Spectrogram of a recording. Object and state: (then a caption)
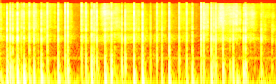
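Softcover book. Fast tapping on the softcover book 'Blijkbaar wordt het toch ergens als je er niets aan doet' produces a rapid, irregular run of about two dozen short, dry taps. Each tap is a soft, low thud with a brief papery click on top, dying away almost instantly.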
